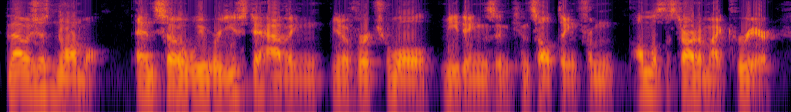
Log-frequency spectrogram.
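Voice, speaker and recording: A man's voice: fairly low pitch, fairly even intonation, fast, rough recording. Man telling reflective workplace anecdotes. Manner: reflective storytelling, quoting dialogue. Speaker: interview guest, people executive. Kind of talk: conversational interview answers with anecdotes.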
